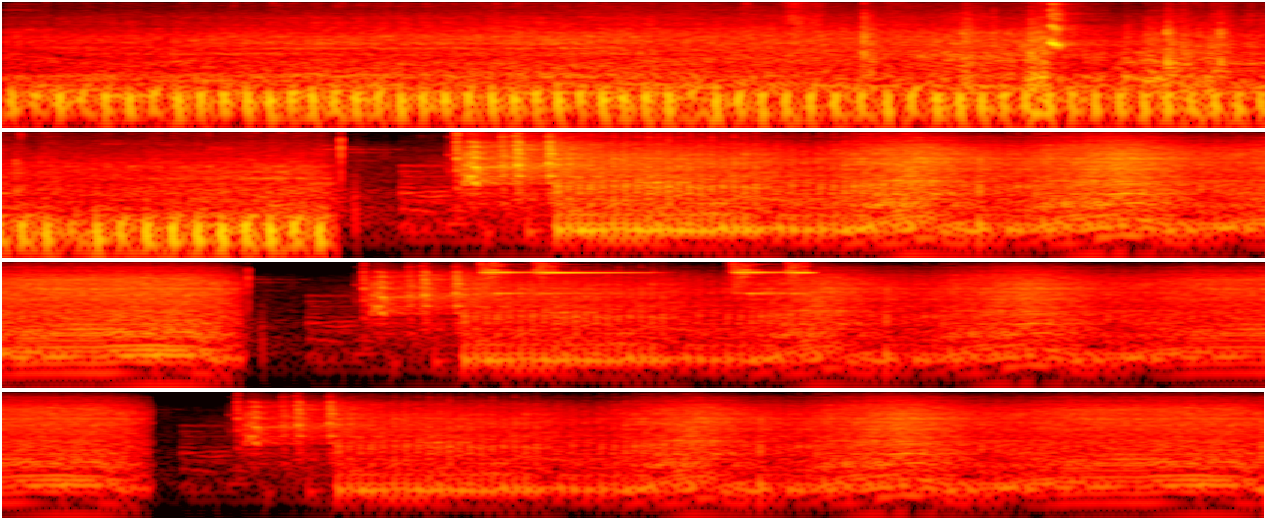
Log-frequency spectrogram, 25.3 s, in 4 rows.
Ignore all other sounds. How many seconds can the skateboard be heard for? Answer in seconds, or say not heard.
not heard.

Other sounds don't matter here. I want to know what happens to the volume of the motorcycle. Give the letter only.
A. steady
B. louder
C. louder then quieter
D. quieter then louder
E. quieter
E.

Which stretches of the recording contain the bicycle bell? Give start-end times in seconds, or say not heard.
15.0-16.7.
